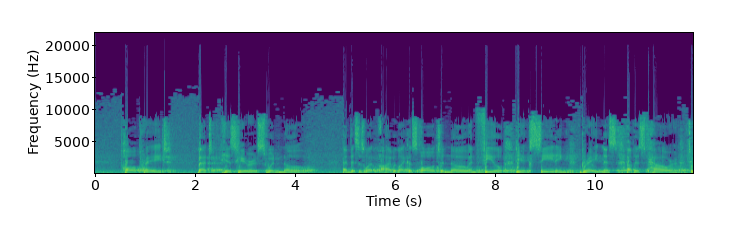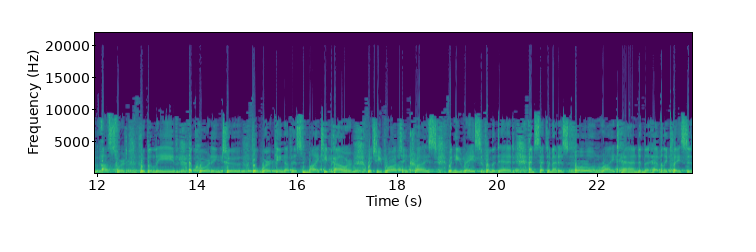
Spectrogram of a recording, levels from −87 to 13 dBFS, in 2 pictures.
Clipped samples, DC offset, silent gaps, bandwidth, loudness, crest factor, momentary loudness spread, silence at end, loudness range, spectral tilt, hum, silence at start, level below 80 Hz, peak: under 0.1%; under 0.1%; none; 13 kHz; -12 LUFS; 12 dB; 3 LU; 0 s; 2 LU; -4.5 dB/octave; none; 0 s; -38 dBFS; 0 dBFS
